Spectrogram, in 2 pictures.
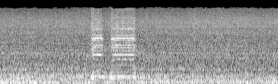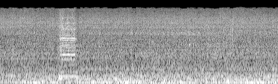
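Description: A car engine hums steadily from inside a moving car, with road noise rumbling low.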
